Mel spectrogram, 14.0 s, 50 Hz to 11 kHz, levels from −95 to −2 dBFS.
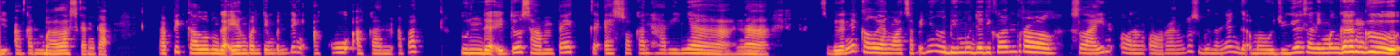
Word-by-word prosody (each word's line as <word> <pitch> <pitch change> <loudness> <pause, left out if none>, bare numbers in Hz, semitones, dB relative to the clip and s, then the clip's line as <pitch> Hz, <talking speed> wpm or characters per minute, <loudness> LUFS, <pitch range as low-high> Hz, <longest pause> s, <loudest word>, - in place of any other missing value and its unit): bi 200 - -3
akan 210 0 -9
balas 205 0 0
kan, 180 - -5
Kak. 175 - -4 0.5
Tapi 255 +9 -3
kalau 230 -1 +4
nggak 215 -1 +4
yang 215 0 +3
penting-penting 220 +5 -5
aku 265 +5 -4
akan 205 -1 -8
apa, 305 +9 -5 0.4
tunda 230 -3 +3
itu 200 +8 +1
sampai 255 +2 -3 0.2
keesokan 225 -1 -8
harinya, 220 -3 0
nah. 185 -2 0 0.5
Sebenarnya 210 - -2
kalau 280 -3 0
yang 240 - +2
WhatsApp 235 +1 -3
ini 310 - -5
lebih 275 -3 +3
mudah 275 -1 +3
dikontrol, 295 -3 +2
selain 240 +2 -3 0.2
orang-orang 225 -2 -9
tuh 330 - -10
sebenarnya 235 +2 -9
nggak 240 -5 -6
mau 220 0 -5
juga 215 +6 -1
saling 260 -2 +1
mengganggu. 285 -1 +9
230 Hz, 155 wpm, -23 LUFS, 215-275 Hz, 0.5 s, mengganggu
